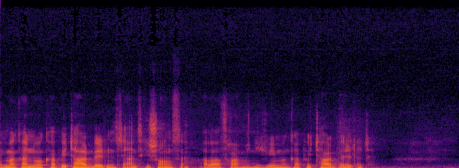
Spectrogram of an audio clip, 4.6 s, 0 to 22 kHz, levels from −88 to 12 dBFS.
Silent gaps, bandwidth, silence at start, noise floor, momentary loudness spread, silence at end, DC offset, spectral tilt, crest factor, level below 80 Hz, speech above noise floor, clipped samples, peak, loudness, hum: none; 10 kHz; 0 s; -51 dBFS; 7 LU; 0.9 s; under 0.1%; -6.5 dB/octave; 16 dB; -58 dBFS; 28 dB; under 0.1%; -8 dBFS; -24 LUFS; none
